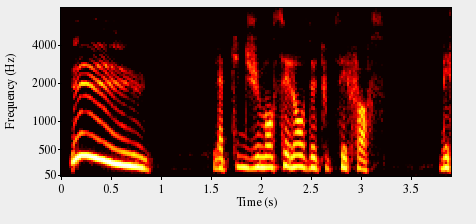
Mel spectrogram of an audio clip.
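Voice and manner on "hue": long, loud, high driver's shout; grand cri. A narrator's reading. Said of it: "On entend un grand". (grand cri de charretier, haut et traînant)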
